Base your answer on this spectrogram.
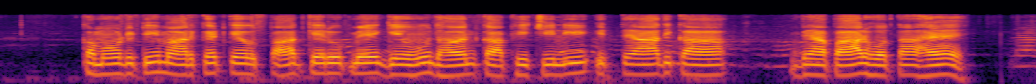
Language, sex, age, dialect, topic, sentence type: Hindi, male, 18-24, Awadhi Bundeli, banking, statement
